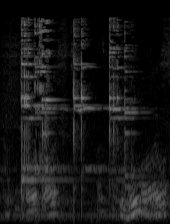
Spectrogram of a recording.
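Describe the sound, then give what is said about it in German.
Milk glasses clink together three times in a toast at a milk bar, bright ringing tones that linger between strikes, clear, with faint voices murmuring underneath. “Und wir haben ja unser eigenes Synchronisierungsgeräusch. Prost, Prost.”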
